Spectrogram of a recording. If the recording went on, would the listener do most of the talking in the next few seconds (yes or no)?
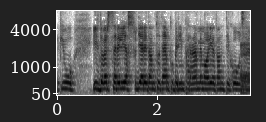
yes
